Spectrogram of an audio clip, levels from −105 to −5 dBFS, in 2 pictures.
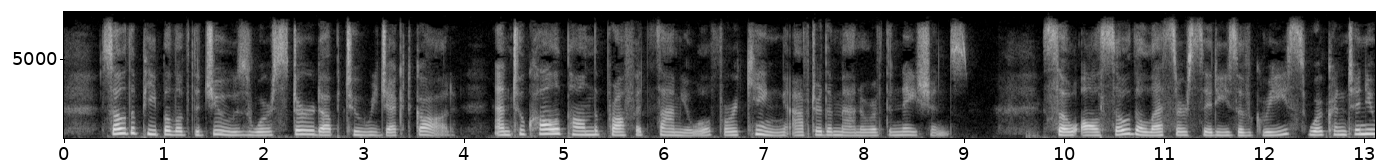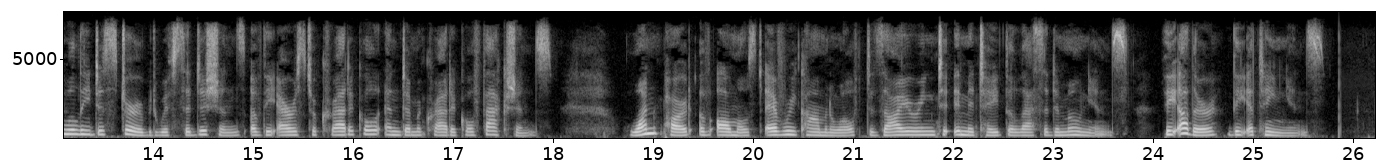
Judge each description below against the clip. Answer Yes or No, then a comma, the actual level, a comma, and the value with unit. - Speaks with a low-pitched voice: No, high, 210 Hz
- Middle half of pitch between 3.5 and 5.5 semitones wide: No, average, 2.7 semitones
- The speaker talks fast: No, average, 140 wpm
